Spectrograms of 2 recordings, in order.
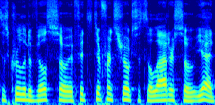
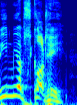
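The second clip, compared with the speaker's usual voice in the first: put-on high-pitched Scottish accent; 7 semitones higher, 3 dB louder than usual. Saying how people misquote the line, in a Scottish accent. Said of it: "They also say it like in a Scottish accent".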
